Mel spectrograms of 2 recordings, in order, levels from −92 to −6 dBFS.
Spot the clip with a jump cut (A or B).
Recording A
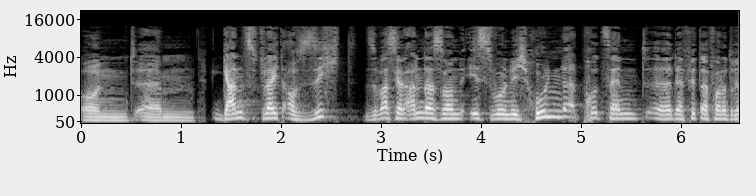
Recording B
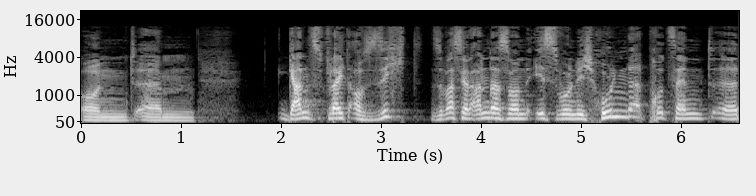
A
